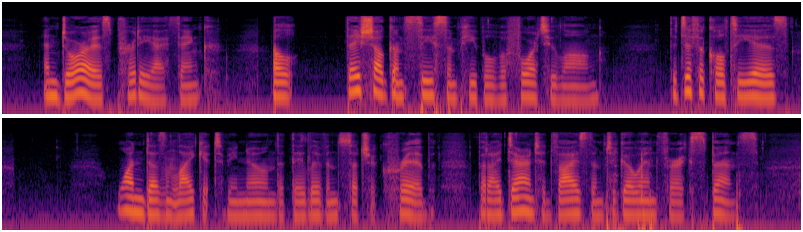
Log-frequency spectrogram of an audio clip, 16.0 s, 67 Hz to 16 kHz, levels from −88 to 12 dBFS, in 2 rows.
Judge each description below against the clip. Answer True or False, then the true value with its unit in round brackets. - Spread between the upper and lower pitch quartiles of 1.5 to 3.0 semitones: True (2.7 semitones)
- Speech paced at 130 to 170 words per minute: True (160 wpm)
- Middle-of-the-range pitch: True (145 Hz)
